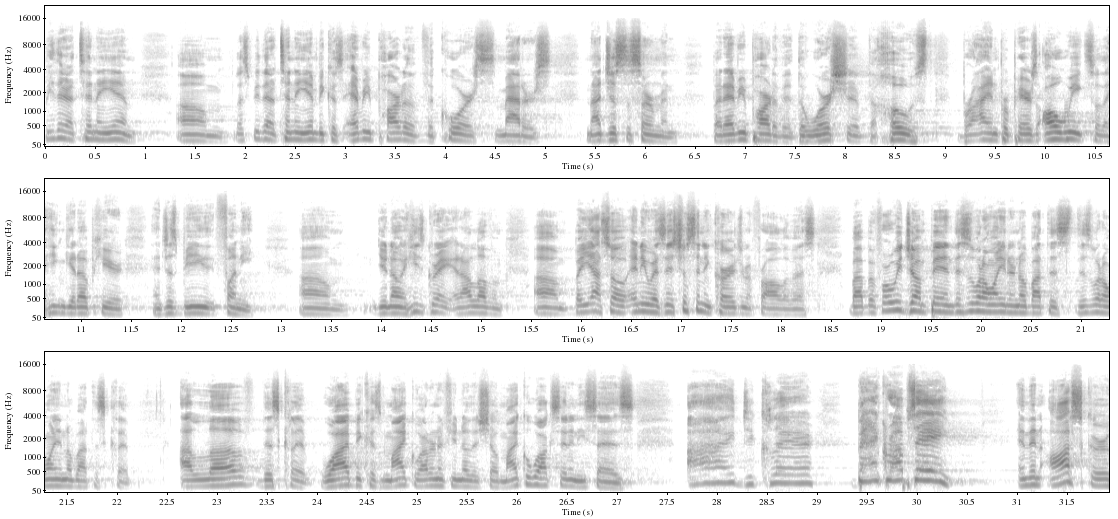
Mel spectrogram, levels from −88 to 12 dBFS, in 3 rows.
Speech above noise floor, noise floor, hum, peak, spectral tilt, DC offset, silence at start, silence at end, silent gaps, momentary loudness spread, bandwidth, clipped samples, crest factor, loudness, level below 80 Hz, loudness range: 25 dB; -67 dBFS; none; -18 dBFS; -1 dB/octave; under 0.1%; 0 s; 0 s; none; 15 LU; 16 kHz; under 0.1%; 24 dB; -40 LUFS; under -90 dBFS; 7 LU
